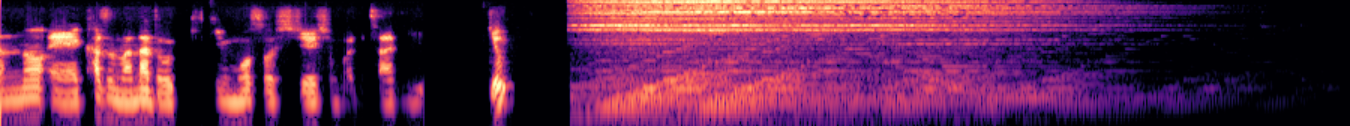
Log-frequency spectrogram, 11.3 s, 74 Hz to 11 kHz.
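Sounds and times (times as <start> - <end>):
speech: 0.2 - 5.2
phone ringtone melody for an incoming call: 4.8 - 9.6.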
